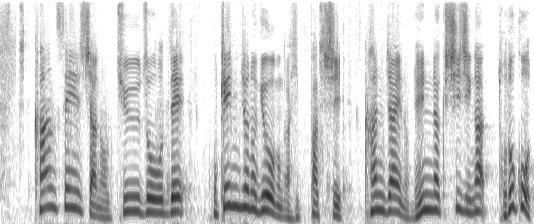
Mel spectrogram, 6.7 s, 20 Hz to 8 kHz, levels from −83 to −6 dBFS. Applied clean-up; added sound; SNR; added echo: neural separator model SepFormer DNS4.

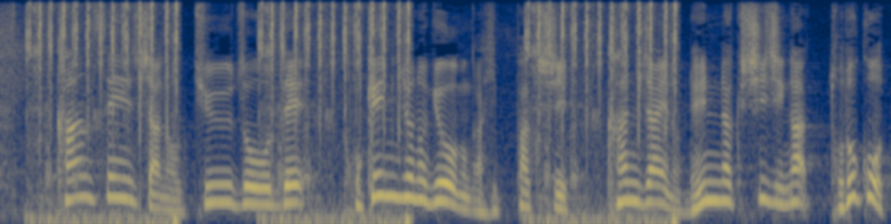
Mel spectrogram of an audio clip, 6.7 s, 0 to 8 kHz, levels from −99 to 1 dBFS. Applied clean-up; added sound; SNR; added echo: none; Tools; 2 dB; none.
